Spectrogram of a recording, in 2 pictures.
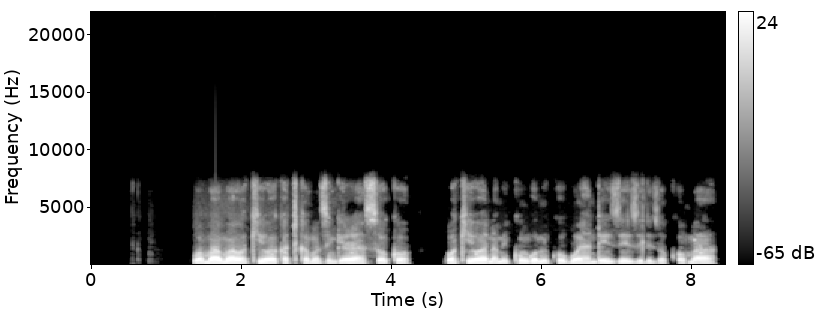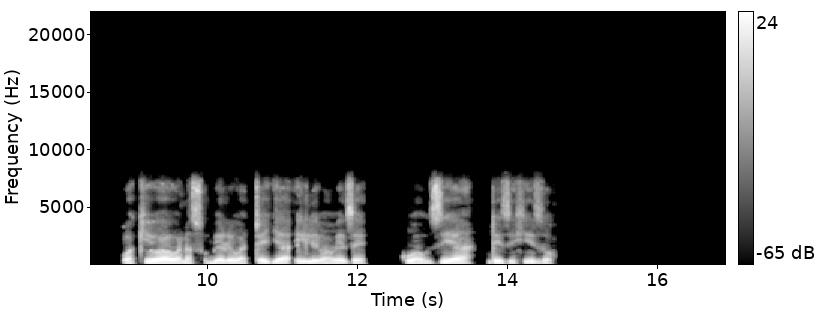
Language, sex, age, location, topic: Swahili, male, 25-35, Dar es Salaam, agriculture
